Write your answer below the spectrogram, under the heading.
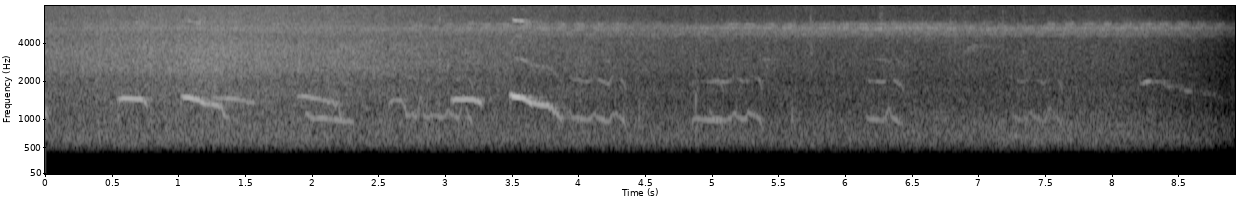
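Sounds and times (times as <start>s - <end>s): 
ruddy kingfisher calling on Miyakojima: 0.6s - 5.4s.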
